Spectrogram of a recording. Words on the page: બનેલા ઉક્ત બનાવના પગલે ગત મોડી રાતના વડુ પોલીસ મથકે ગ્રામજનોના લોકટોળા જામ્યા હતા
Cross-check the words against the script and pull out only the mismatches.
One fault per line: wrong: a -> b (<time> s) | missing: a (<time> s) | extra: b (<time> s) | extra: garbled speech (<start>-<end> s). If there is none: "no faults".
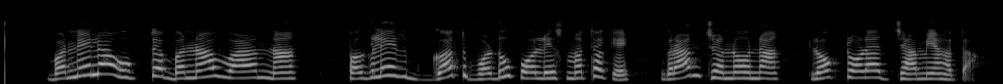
missing: મોડી રાતના (4.6 s)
